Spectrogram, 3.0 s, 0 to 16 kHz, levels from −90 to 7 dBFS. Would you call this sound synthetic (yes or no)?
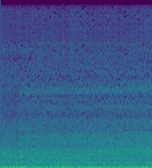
yes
